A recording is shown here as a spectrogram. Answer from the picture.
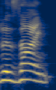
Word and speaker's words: resign: The answer is resign. The answer is resign. Here a silent letter G.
